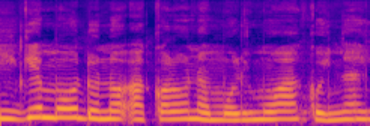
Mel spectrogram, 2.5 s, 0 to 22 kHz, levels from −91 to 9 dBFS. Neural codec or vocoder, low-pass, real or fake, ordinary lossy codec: vocoder, 44.1 kHz, 128 mel bands, Pupu-Vocoder; none; fake; none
